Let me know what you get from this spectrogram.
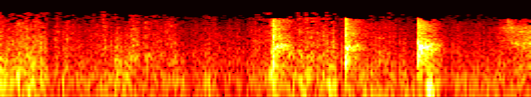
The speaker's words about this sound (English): Okay, so shall I just clap my hands again and we can start?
